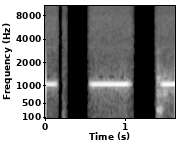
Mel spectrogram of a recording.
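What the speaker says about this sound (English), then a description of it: "The boom and beep. The dreaded beep." Electronic beep tones, three steady pure pitches: a short one, a longer sustained one, then another starting near the end, separated by silence and faint in level.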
